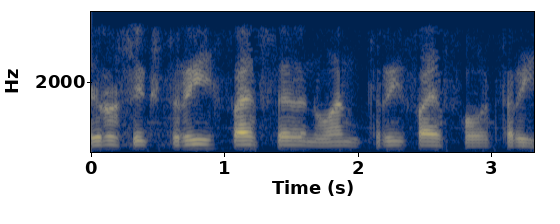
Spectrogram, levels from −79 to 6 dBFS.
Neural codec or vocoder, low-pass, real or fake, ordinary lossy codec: none; 3.6 kHz; real; AAC, 24 kbps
